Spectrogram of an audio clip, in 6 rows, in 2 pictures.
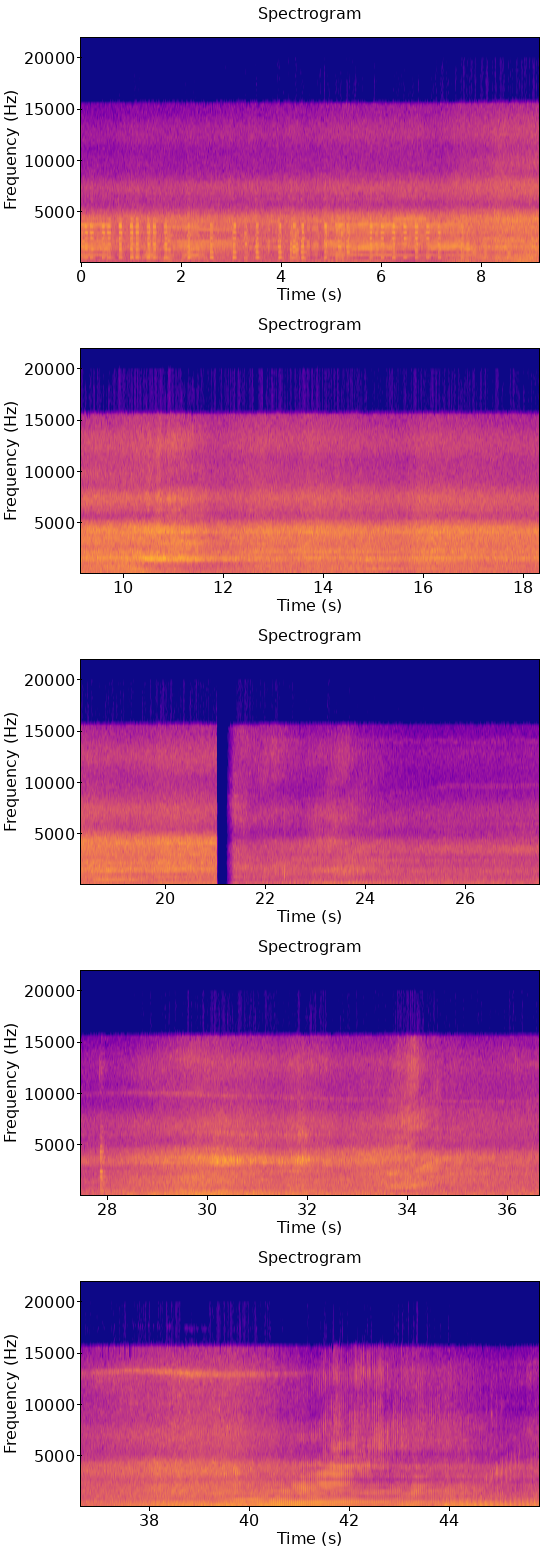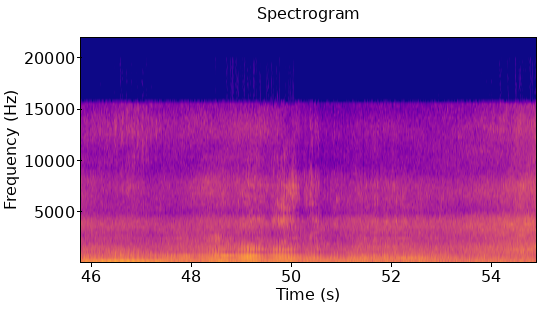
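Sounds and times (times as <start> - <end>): bus horn playing a multi-note tune: 0.0 - 21.0, 27.8 - 28.4
bus engine running: 0.0 - 54.9.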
